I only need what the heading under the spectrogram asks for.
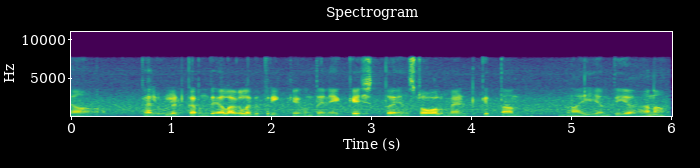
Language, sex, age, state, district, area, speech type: Punjabi, male, 18-30, Punjab, Mansa, rural, spontaneous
